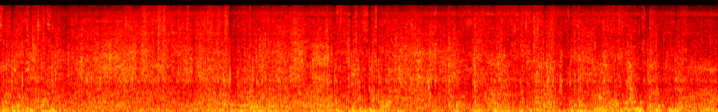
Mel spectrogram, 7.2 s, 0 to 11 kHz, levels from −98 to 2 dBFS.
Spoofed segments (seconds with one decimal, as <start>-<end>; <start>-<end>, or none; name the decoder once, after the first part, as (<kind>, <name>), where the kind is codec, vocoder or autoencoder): 0.4-0.9 (vocoder, WaveNeXt); 2.8-6.5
